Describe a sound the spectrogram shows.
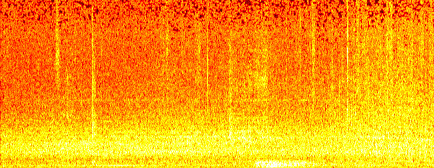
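Crows caw now and then outdoors.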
